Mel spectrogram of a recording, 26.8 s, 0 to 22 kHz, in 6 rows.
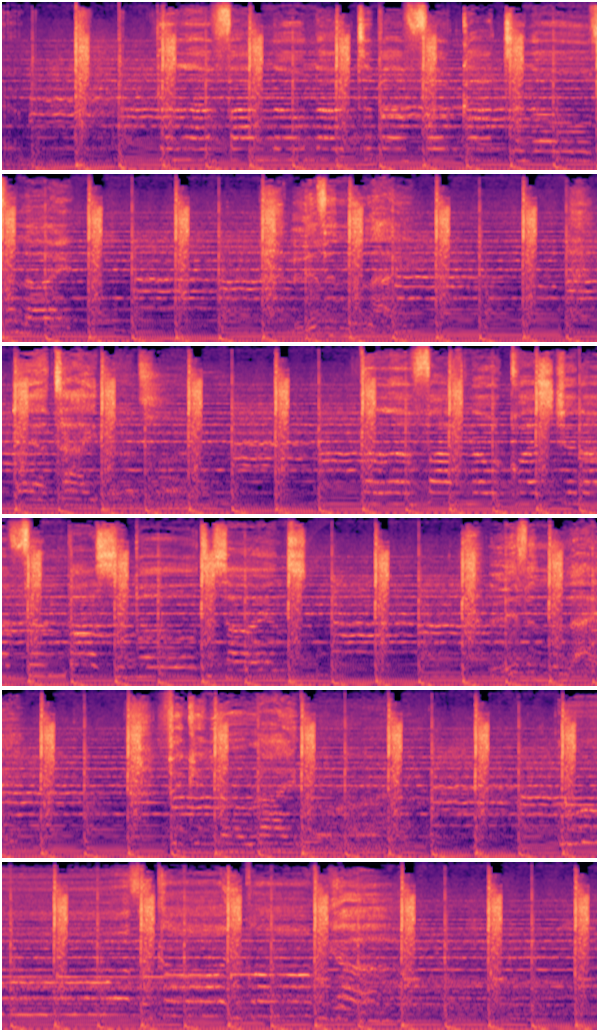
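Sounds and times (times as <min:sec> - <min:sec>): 
rock song with drums, guitars, bass and sung vocal played from a recording: 0:00.0 - 0:26.7.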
